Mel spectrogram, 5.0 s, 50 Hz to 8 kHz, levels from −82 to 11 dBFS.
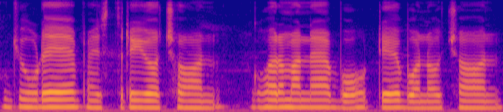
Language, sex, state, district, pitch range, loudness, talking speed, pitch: Odia, female, Odisha, Sambalpur, 175-190 Hz, -15 LUFS, 85 wpm, 185 Hz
